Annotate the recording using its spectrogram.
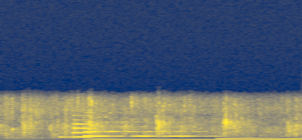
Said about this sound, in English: Are you not clapping your hands?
